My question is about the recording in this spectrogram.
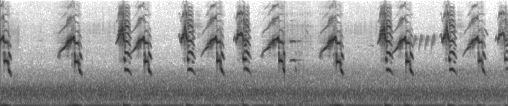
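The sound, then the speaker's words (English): A female cliff-nesting bird calls repeatedly in quick, sharp notes, roughly two per second, fairly loud, over a steady low rumble of strong wind. “It's a female whose partner must not be far away.”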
